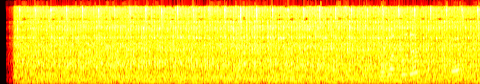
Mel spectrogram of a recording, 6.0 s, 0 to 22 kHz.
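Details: Volvo D13 truck diesel idling with a light, regular tick, about five per second, over the engine drone; valve train ticking, pointing to valve clearance needing adjustment, with injector adjustment.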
